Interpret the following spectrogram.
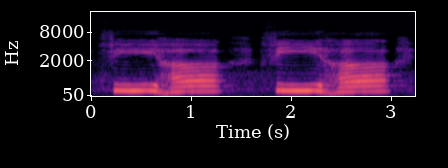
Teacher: یہاں پہ دیکھیں فی ہا حلق کے آخر سے، اور الف سے پہلے آ گیا زبر، یعنی اسے ایک الف برابر کھینچا، فی ہا. یہاں پہ جو یا ہے، یا کے اوپر ساکین ہے، اس سے پہلے کیا ہے، زیر ہے.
